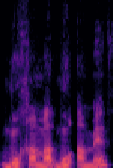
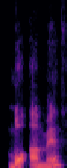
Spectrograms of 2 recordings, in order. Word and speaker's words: Muhammad: But there would be three syllables, right? Okay. Yeah. So it would either be Muhammad, Muhammad, something like that. All right? Three syllables, three vowels.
